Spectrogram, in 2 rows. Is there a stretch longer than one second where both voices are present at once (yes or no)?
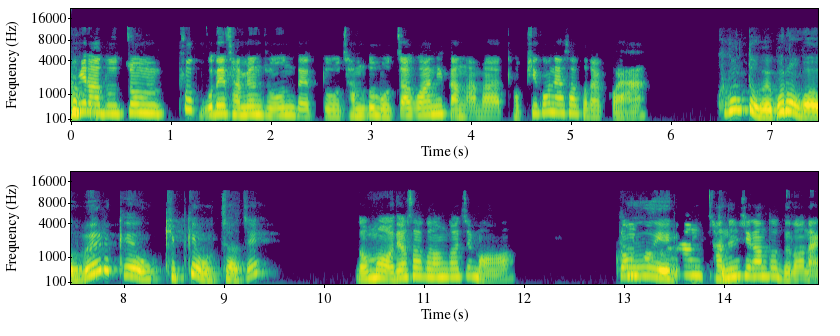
yes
